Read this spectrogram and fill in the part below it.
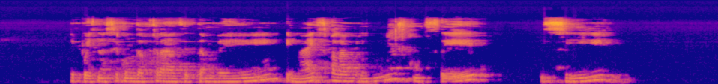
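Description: A woman speaks calmly and clearly through a microphone on an online call.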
